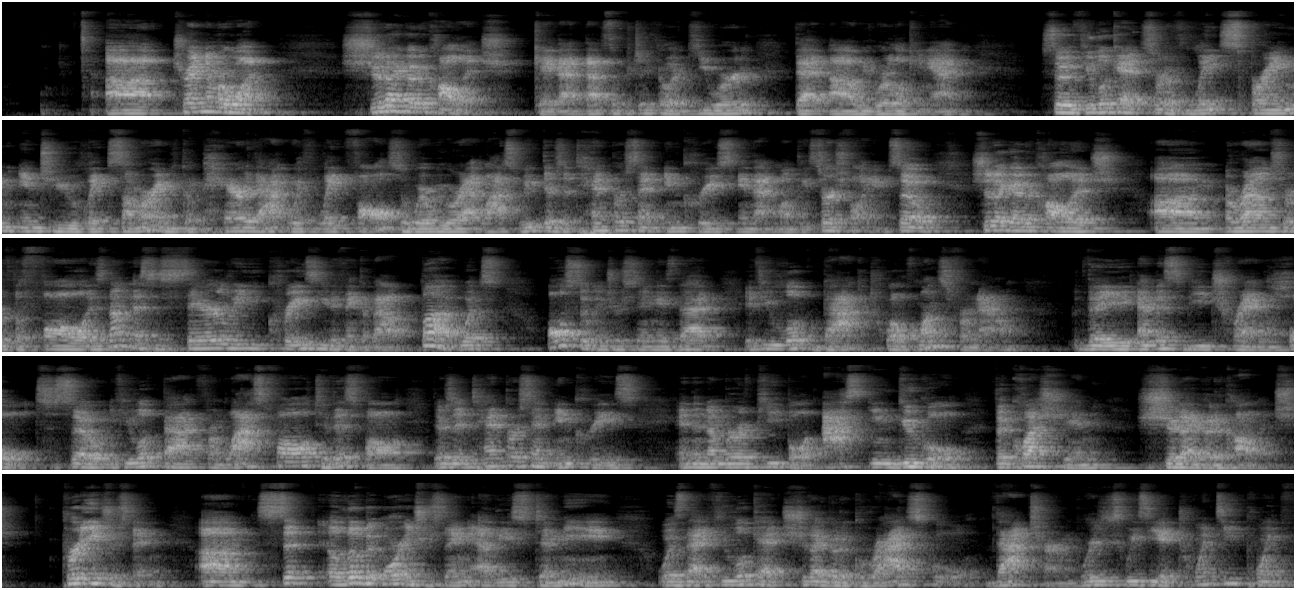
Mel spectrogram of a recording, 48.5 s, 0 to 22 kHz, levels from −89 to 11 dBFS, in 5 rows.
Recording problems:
off-mic speech; far
room echo; noticeable; dies away in 0.4 s

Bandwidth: 15.5 kHz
